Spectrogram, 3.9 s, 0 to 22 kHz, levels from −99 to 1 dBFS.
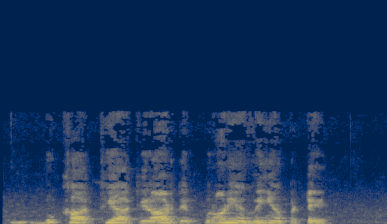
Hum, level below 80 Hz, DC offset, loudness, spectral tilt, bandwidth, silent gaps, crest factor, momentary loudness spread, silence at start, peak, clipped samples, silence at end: none; -60 dBFS; under 0.1%; -25 LUFS; -7 dB/octave; 11.5 kHz; none; 16 dB; 10 LU; 0.1 s; -10 dBFS; under 0.1%; 0.6 s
